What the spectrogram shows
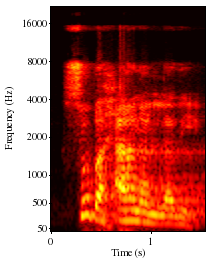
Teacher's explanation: تو دیکھیے، سبحان الذی، با حروف قلقلہ میں سے ہے اور با کے اوپر جزم ہے تو با میں قلقلہ ہوگا۔ ہاں میں کھڑا زبر ہے، یہ الف مدہ کی طرح ہوتا ہے تو اسے ایک الف کے برابر کھینچیں گے۔ یہاں پر الف میں کوئی حرکت نہیں ہے، اس کو نہیں پڑھنا ہے، دال کو باریک پڑھنا ہے۔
